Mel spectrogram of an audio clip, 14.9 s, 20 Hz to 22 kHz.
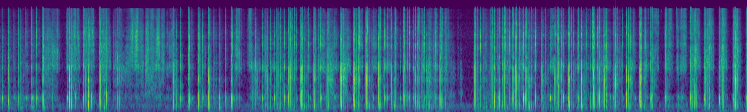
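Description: Long fingernails tap and scratch quickly on the flat lid of a round plastic Body Shop Hemp cosmetic jar. Rapid, dry, bright clicks blend with light scraping, with almost no low end, and there is a brief pause around 9 seconds before the fast tapping resumes.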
